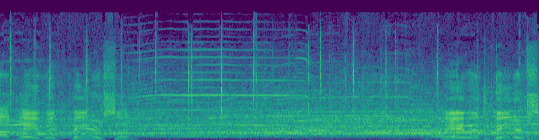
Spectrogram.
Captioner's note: crowd cheers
